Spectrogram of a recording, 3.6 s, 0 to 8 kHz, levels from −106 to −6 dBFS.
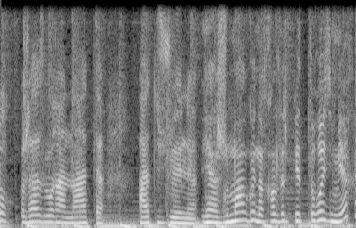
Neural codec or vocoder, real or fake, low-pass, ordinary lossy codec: none; real; none; none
